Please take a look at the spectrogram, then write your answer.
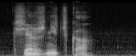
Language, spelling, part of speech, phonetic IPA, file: Polish, księżniczka, noun, [cɕɛ̃w̃ʒʲˈɲit͡ʃka], Pl-księżniczka.ogg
